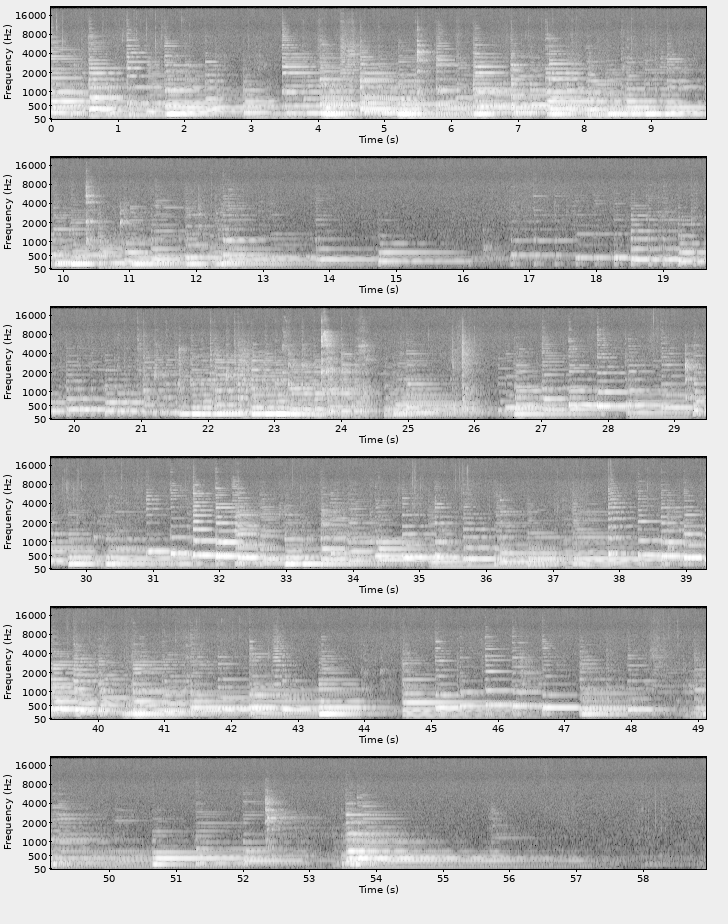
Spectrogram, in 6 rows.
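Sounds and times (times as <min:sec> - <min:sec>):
acoustic guitar duet: 0:00.0 - 0:58.9.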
